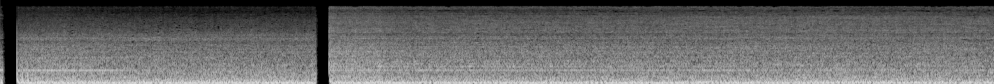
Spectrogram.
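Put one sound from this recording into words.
A helicopter engine drones with a loud, steady rumble.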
